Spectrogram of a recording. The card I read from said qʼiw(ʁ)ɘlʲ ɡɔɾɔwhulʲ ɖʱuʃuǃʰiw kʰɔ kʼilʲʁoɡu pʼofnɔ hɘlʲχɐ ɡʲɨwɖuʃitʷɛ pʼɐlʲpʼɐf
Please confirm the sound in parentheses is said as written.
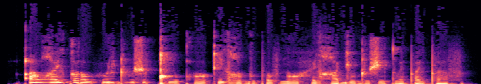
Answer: yes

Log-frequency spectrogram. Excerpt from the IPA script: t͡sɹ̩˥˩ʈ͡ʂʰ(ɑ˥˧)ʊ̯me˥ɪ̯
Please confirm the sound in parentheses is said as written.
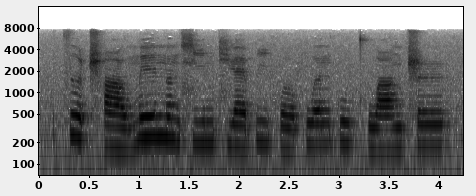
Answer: no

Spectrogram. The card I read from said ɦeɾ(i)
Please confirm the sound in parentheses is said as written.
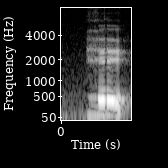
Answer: no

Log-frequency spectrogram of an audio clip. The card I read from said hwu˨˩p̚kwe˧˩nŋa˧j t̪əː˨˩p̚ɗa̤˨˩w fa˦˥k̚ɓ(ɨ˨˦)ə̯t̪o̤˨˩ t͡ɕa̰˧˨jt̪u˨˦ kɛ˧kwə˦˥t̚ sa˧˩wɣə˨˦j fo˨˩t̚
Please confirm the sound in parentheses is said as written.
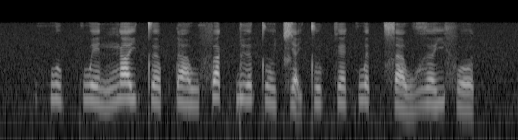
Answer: yes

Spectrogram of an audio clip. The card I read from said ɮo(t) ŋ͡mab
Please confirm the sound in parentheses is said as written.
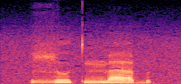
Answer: yes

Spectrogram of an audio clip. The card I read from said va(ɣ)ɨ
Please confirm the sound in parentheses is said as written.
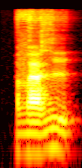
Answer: yes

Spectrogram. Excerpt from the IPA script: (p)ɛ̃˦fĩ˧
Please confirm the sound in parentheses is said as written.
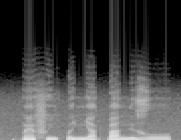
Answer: yes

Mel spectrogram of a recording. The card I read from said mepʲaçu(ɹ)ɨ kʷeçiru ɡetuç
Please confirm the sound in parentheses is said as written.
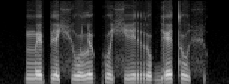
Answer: no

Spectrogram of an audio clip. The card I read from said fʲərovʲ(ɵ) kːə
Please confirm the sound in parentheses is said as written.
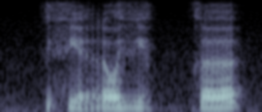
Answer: no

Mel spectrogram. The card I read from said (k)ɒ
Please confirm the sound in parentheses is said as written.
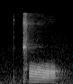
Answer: no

